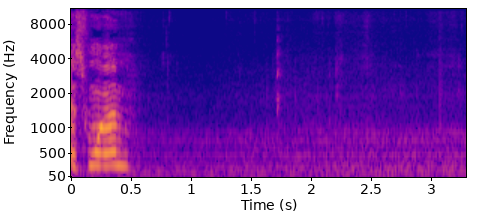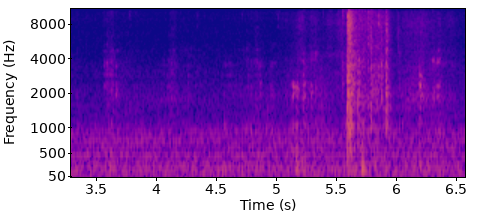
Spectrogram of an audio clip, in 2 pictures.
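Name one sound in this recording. A man chews food with his mouth close to a microphone.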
